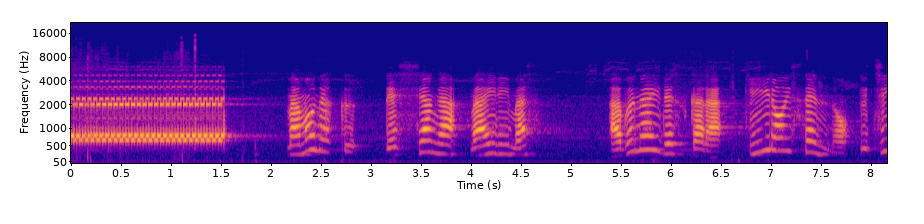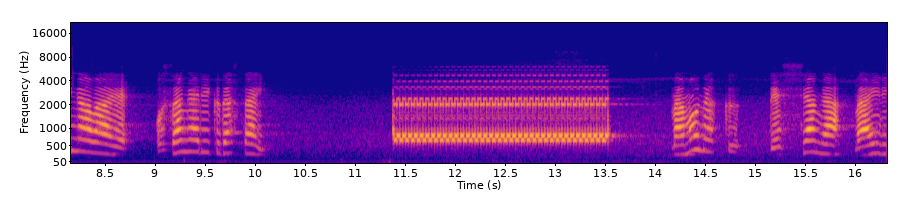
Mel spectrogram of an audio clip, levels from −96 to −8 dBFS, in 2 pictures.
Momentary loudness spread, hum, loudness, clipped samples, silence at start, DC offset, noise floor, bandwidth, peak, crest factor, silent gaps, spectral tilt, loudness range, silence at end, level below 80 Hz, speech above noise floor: 17 LU; none; -29 LUFS; under 0.1%; 0 s; under 0.1%; -72 dBFS; 11.5 kHz; -14 dBFS; 18 dB; none; -1 dB/octave; 5 LU; 0 s; -86 dBFS; 39 dB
